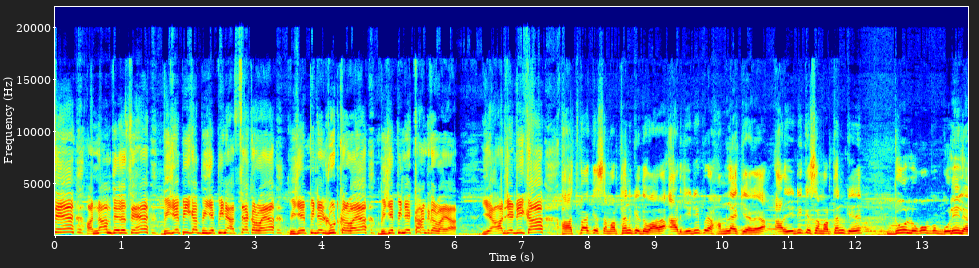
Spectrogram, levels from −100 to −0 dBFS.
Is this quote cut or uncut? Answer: cut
